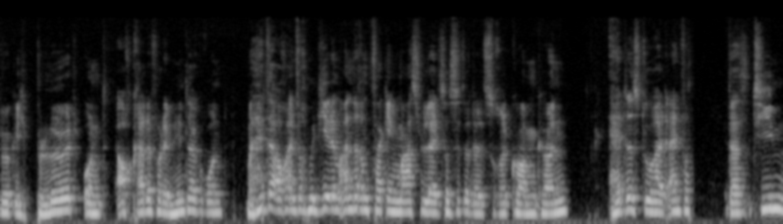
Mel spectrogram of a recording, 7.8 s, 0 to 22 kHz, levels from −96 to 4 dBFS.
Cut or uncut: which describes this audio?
uncut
